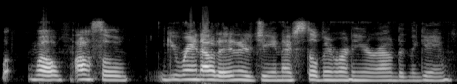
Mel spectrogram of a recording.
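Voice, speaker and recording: A young woman streams a farming game, speaking fairly quickly in a monotone at medium pitch. Her casual chat covers every move she makes, and she hums to herself as she plays.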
